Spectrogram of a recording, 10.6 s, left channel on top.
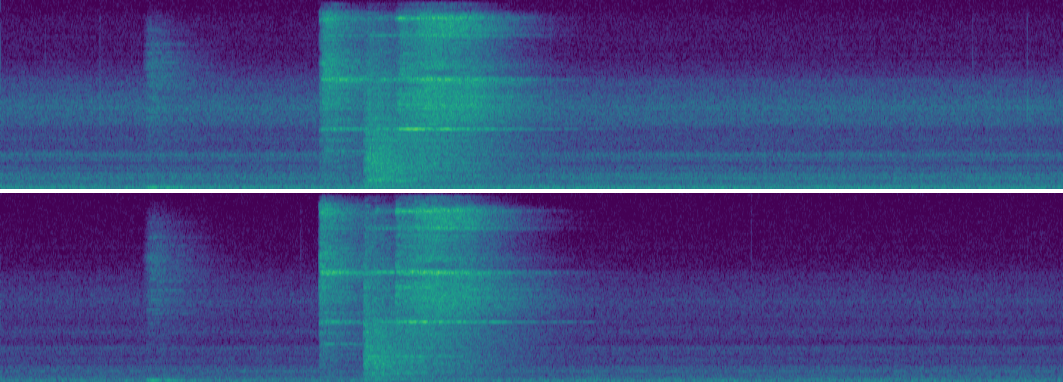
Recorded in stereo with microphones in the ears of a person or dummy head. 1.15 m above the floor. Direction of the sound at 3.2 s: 35° right (ahead or behind).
